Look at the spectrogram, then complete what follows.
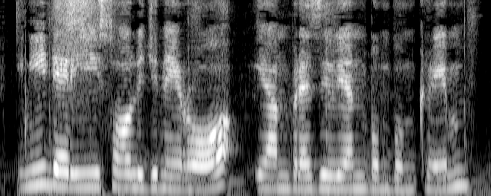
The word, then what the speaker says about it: Bum Bum Cream: Ini dari Sol de Janeiro, yang Brazilian Bum Bum Cream. Actually emang it pronounced Bum Bum Cream. Gue juga baru tahu. Ya, just discovered. Iya, karena biasanya orang kayak bum bum bam bam.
